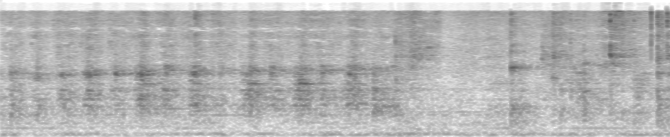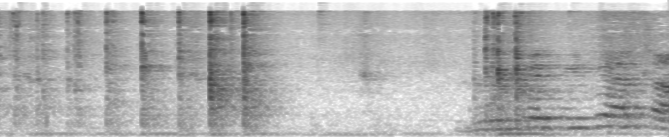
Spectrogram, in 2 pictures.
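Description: Metal spoon clinking and stirring against a cup while tea is made with powdered milk at home in the morning: rapid, close, irregular taps, then a short louder scrape near the end.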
